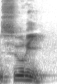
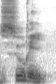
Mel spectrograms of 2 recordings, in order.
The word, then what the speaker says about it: souris: A mouse is une souris. Whether it's the animal or the computer thing that you drag, it's une souris. Okay, we don't say the final S. Une souris.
